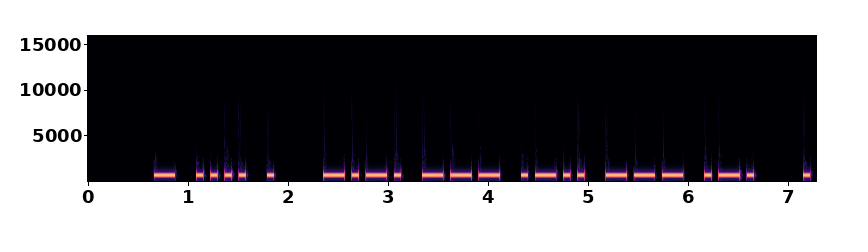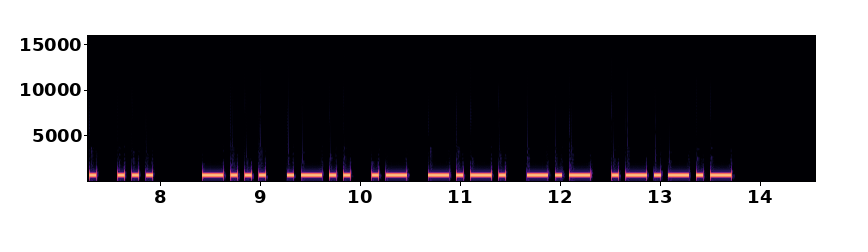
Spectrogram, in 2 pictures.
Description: Morse code, heard as a keyed tone, about 17 wpm, 700 Hz. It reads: THE COLOR IS BLACK.
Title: Sentences from Top 1000 Words - Review Part 2 - 17wpm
